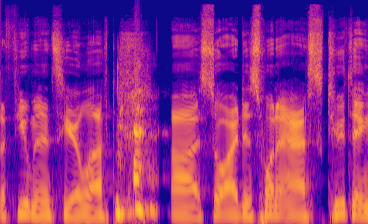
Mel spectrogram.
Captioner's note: laughs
